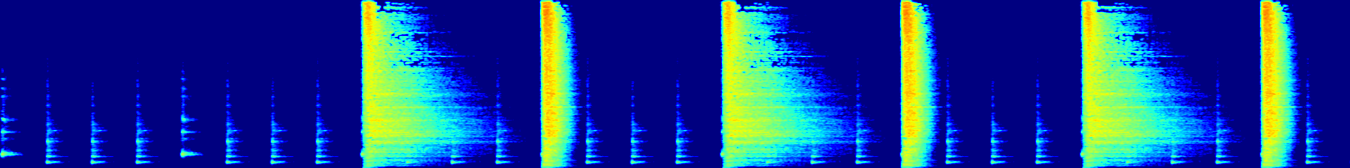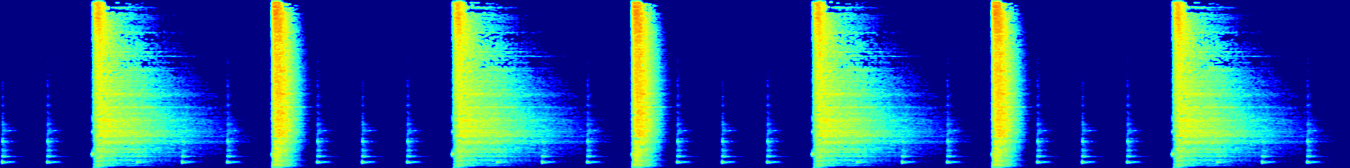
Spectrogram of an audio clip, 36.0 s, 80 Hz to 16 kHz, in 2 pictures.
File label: 8 On A Hand 100 bpm Cymbals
